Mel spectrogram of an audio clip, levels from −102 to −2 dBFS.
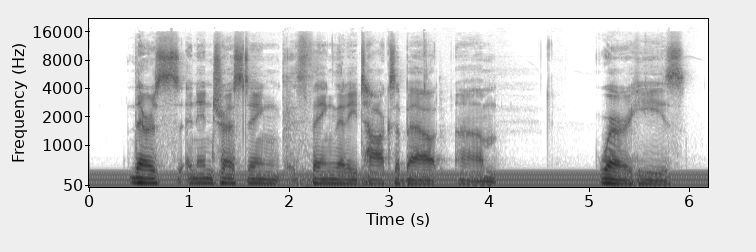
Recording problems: electrical hum; noticeable; throughout; 60 Hz, 15 dB below the speech

